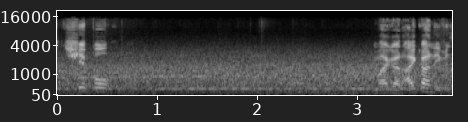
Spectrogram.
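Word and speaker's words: Schiphol: old Workhorse there and how do you spell it s c h IP that is ship and then h o l shiple and there we go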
